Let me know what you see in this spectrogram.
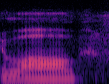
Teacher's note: واو دونوں ہونٹوں کی گولائی سے ادا ہوتا ہے، یعنی ہم جب دونوں ہونٹوں کو گول کر کے پڑھیں گے تو واو ادا ہوگا، یہ واو کا مخرج ہے، واو۔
